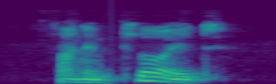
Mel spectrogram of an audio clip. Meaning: In a state of enjoyable unemployment
- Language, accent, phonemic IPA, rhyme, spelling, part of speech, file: English, Southern England, /ˌfʌnɪmˈplɔɪd/, -ɔɪd, funemployed, adjective, LL-Q1860 (eng)-funemployed.wav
